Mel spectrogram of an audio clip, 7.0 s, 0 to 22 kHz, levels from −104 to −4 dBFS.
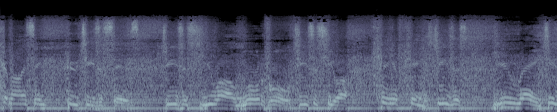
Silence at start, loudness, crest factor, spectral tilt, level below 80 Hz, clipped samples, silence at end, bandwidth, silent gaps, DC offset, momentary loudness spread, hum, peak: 0 s; -38 LUFS; 14 dB; -3.5 dB/octave; -62 dBFS; under 0.1%; 0 s; 13 kHz; none; under 0.1%; 4 LU; none; -24 dBFS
